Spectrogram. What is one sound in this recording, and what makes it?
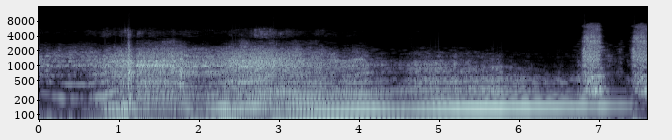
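A car engine revs as a car pulls away.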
